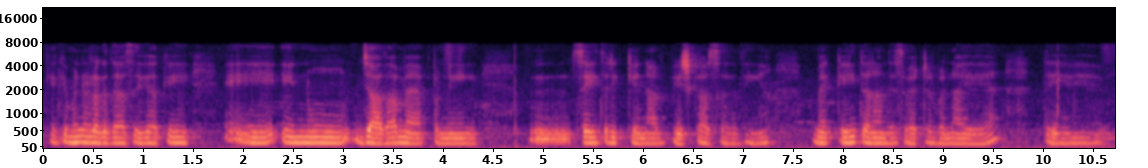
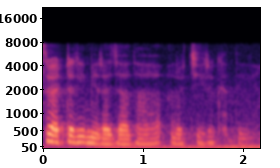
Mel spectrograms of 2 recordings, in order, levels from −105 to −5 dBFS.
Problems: background conversations at intervals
